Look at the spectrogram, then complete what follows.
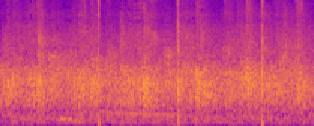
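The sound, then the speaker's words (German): Applause and a standing ovation for two Federal Council candidates at a Social Democrats' party congress in the Grand Casino in Lucerne. The clapping is steady and fairly soft, with a few sharper claps standing out. “Applaus und eine Standing Ovation ernten die beiden Bundesratskandidaten.”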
